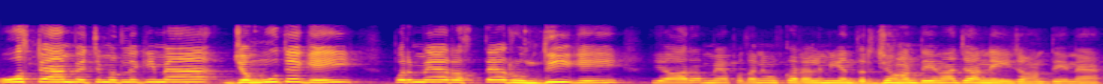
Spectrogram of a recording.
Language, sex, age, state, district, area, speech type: Dogri, female, 30-45, Jammu and Kashmir, Reasi, urban, spontaneous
